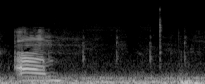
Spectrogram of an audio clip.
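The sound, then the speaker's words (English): Steady low road rumble from inside a car being driven, with a brief voice-like sound near the start over the constant drone. “what the fuck is this car doing? Yeah, I'm driving guys, sorry. So you're about to hear my whole car ride”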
